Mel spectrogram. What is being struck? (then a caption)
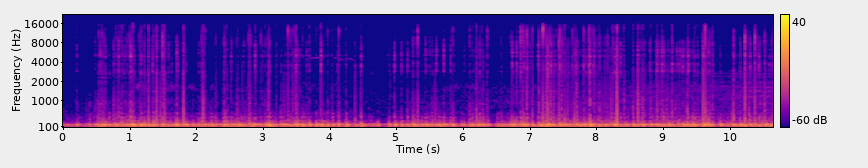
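Microphone with metal mesh grille. Long acrylic nails on both hands scratch and tap over a fist-sized, hollow black microphone head with a metal mesh grille. The result is a dense, continuous stream of rapid scratches and soft taps, heavy and muffled in the low end around 160 Hz, with little brightness. The tapping holds a steady level throughout.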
